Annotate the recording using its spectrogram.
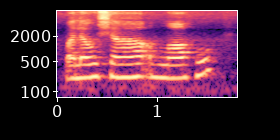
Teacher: لفظ جلالہ سے پہلے جب حمزہ آ رہا ہے تو ہم اس کو ہیوی پڑھیں گے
